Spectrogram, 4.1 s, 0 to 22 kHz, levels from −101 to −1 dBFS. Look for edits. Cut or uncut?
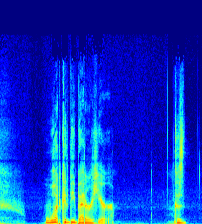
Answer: uncut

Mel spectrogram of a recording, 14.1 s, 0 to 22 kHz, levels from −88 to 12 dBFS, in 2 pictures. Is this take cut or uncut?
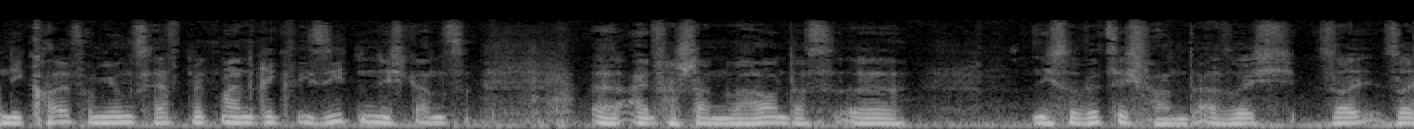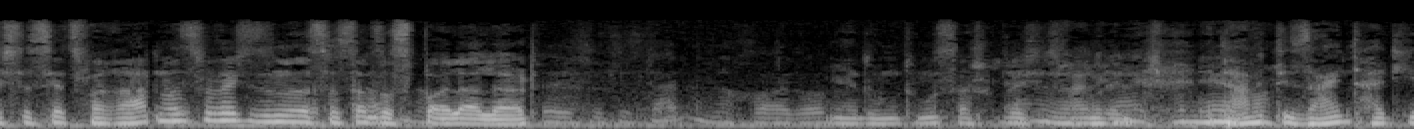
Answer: uncut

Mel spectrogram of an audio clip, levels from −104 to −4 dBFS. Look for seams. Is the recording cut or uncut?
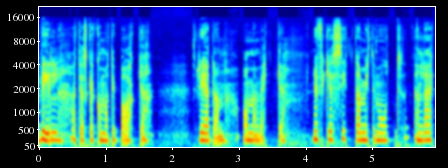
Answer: cut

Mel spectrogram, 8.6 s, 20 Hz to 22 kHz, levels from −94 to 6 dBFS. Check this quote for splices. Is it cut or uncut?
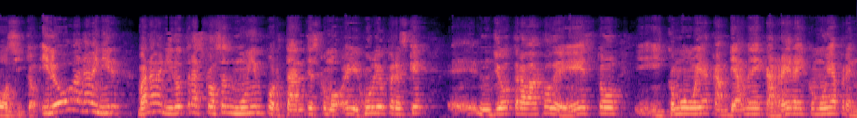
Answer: uncut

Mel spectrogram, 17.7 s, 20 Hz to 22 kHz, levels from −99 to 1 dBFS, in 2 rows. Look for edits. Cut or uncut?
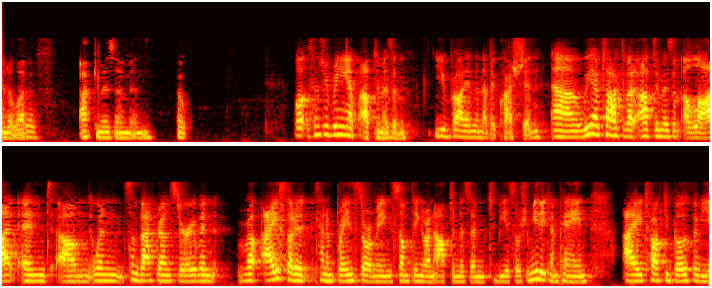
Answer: uncut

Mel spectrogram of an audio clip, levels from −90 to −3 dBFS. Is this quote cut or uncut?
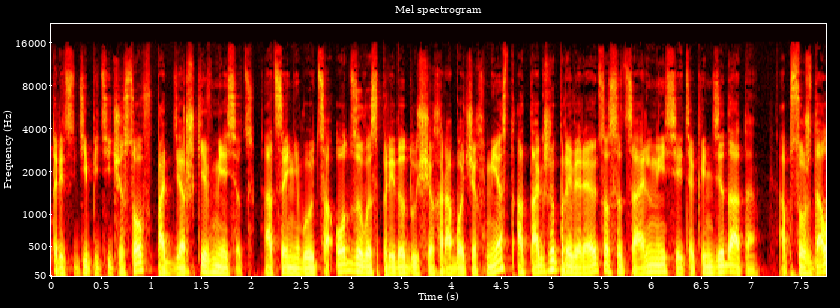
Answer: cut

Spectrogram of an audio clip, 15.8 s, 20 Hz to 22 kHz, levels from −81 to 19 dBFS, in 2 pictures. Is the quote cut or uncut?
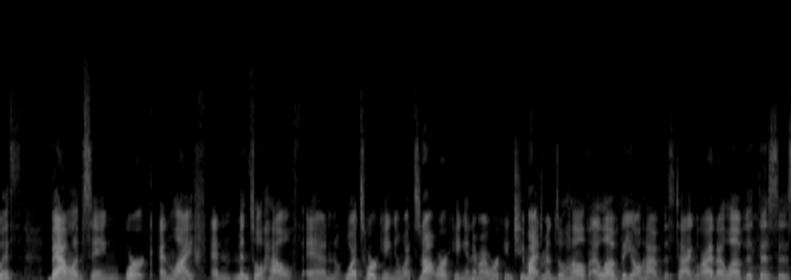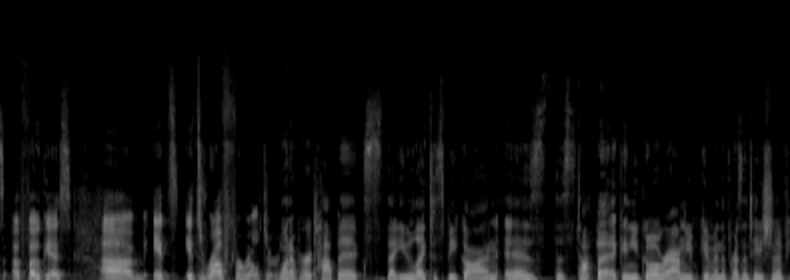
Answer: cut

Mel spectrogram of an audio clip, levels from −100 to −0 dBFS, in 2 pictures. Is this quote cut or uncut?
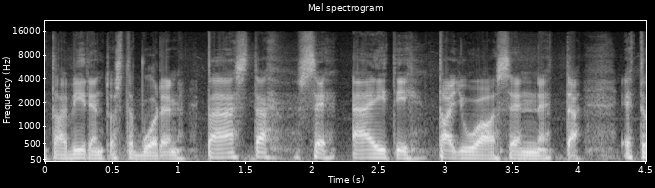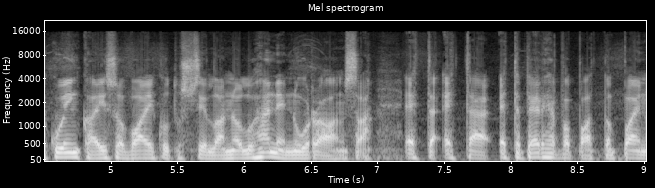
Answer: cut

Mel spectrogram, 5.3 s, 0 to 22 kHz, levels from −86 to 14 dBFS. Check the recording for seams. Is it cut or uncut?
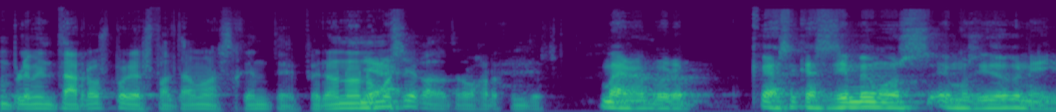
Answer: cut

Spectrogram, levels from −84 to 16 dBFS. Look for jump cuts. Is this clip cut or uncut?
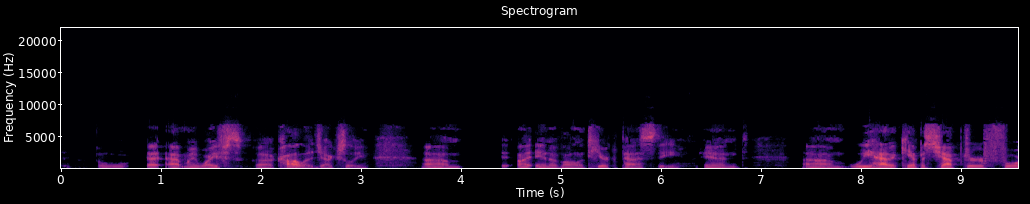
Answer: uncut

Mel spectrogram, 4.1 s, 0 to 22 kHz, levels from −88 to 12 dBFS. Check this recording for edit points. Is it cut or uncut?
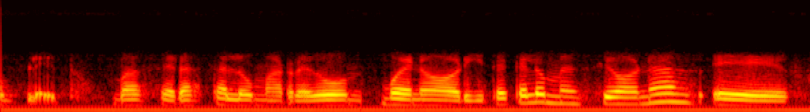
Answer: cut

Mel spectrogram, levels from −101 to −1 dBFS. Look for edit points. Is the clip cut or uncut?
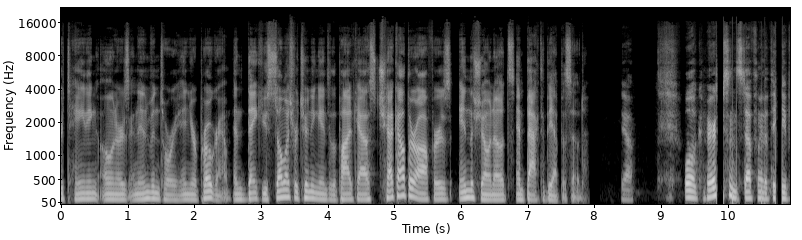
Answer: cut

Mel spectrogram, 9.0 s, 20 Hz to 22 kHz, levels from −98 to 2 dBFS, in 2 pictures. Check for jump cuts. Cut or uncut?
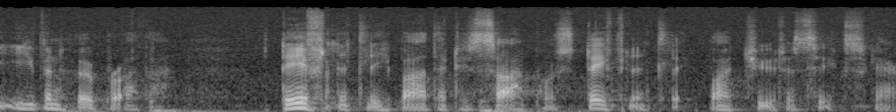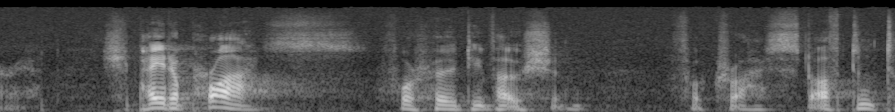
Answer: cut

